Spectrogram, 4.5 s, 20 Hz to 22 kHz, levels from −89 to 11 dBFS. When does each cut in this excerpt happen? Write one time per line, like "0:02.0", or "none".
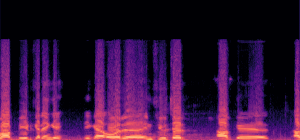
none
